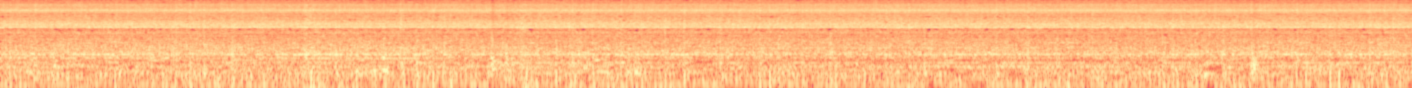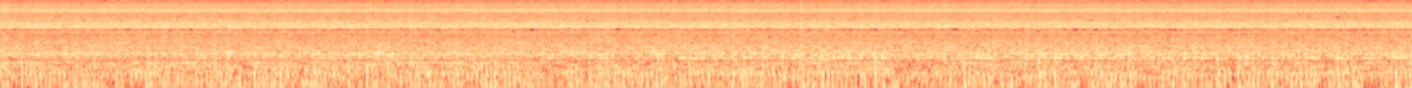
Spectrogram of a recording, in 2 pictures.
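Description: Large log band saw running steadily: a continuous mechanical whirr with a high whine, holding an even level throughout.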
